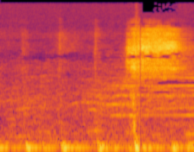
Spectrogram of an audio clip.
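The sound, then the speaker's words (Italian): Encouraging audience applause swells up partway through over a steady low rhythmic thumping and crowd murmur, the clapping dense and moderately loud by the end. “Applauso di incoraggiamento.”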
